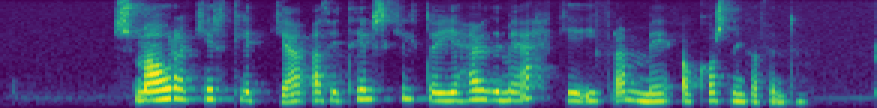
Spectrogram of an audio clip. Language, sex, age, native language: Icelandic, female, 30-39, Icelandic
